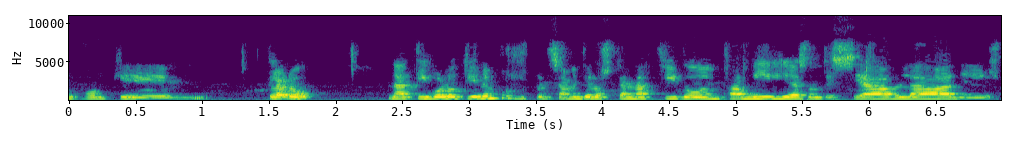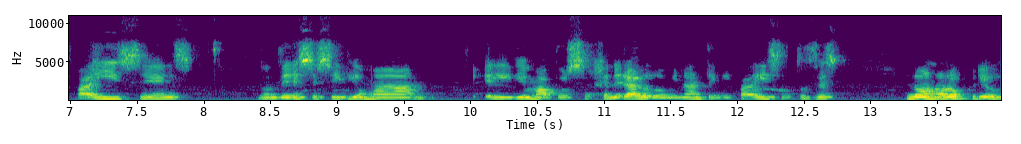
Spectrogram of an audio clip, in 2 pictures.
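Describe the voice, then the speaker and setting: A woman's voice: a little high, level tone, normal speed, a little mellow. A woman from Spain with a Spanish accent, a guest chatting in an interview and thinking aloud with "mm" and "pues". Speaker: guest, bilingual parent. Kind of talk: casual interview. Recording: distant, dull lo-fi mic.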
